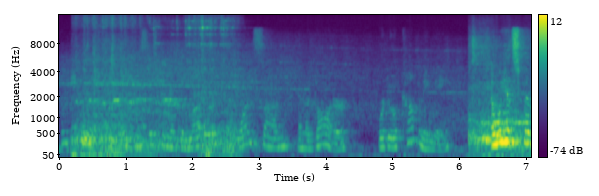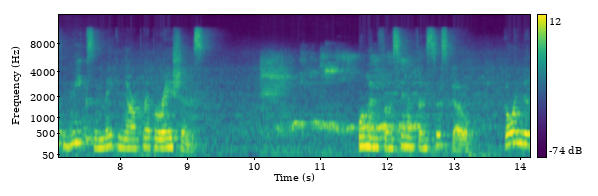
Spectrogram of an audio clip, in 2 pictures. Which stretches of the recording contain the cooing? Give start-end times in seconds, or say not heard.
0.1-2.8, 6.1-7.7, 10.1-12.6.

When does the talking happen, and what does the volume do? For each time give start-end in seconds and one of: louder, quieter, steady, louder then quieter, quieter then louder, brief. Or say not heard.
0.0-9.2 louder
11.6-14.0 brief.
